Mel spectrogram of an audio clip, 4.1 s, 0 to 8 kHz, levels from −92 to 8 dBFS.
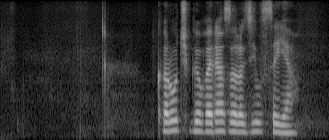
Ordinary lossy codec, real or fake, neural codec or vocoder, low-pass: none; fake; codec, 16 kHz, 0.8 kbps, ZipCodec; none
